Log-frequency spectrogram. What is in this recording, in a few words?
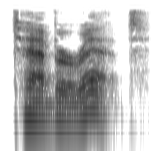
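"tabouret", British English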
